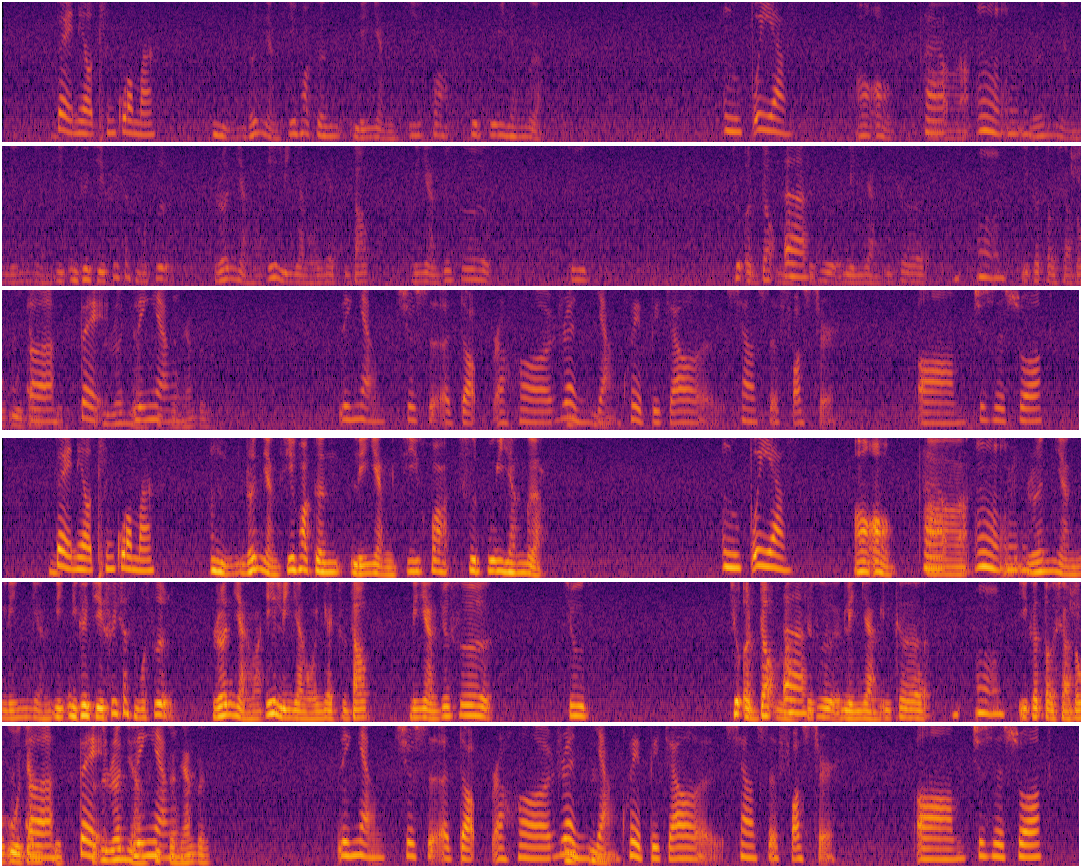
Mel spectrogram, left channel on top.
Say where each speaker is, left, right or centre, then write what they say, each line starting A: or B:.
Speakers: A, on the right; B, on the right.
A: 嗯
B: 对，你有听过吗？
A: 嗯，认养计划跟领养计划是不一样的啊。
B: 嗯，不一样。
A: 哦哦啊，
B: 它，啊嗯嗯
A: 认养领养，你你可以解释一下什么是认养吗？因为领养我应该知道，领养就是就就 adopt 嘛，
B: 嗯，
A: 就是领养一个
B: 呃，嗯
A: 一个动小动物这样子。
B: 呃，对，
A: 可是认养是怎样的？
B: 领养。领养就是 adopt，然后认养会比较像是
A: 嗯嗯
B: foster。嗯，就是说。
